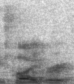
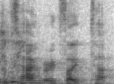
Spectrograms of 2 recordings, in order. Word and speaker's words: Tigrex: I mean, you don't say Tigrex like Tigrex, so you shouldn't say Tiger like Tiger. I say Tigrex like that because it is T-I-G-R-E. It's the Spanish spelling.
